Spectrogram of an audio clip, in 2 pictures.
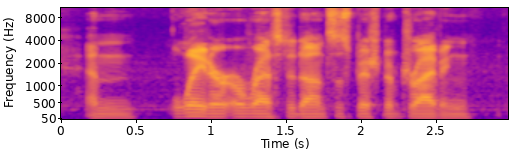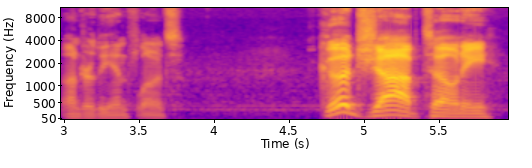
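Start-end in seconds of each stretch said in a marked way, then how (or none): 4.7-5.8 loud, pointed, ironic, sarcastic tone. Reacting to a news report of an arrest: sarcastic. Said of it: "That's the sarcastic good job".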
